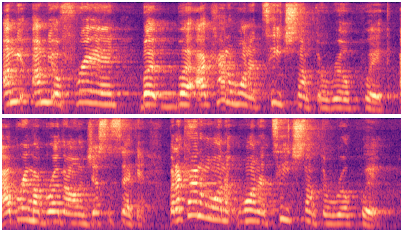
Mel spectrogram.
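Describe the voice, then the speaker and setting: Over noticeable background noise, a woman with a high pitch talks at a fairly quick pace, her tone animated and her intonation lively. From Mississippi, US South. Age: 40s. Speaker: livestream host, motivational speaker. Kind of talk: casual livestream teaching. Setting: livestream.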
